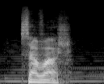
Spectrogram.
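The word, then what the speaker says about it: Savage: В России того времени было принято произносить название на французский манер «Саваж».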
